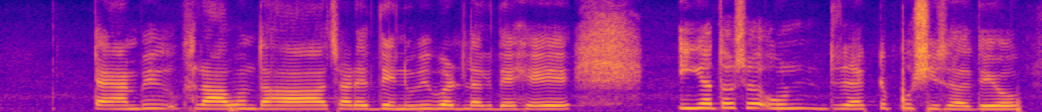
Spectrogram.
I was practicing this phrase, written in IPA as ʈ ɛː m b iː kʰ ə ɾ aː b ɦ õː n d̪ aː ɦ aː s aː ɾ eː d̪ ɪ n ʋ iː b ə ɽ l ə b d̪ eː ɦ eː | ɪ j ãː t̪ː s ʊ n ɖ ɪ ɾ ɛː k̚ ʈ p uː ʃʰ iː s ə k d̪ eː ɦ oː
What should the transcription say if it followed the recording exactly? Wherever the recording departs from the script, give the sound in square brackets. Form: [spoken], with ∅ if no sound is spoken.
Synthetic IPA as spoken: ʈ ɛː m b iː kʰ ə ɾ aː b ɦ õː n d̪ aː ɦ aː s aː [ɽ] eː d̪ ɪ n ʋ iː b ə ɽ l ə [ɡ] d̪ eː ɦ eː | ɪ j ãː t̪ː s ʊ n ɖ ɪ ɾ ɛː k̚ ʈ p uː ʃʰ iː s ə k d̪ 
